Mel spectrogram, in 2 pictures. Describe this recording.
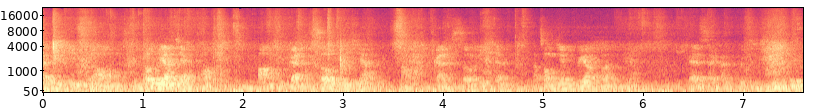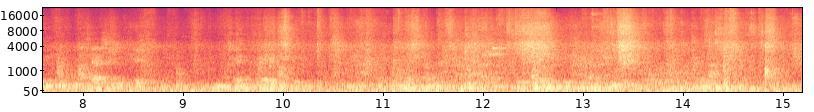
Elderly choir, Vocal exercises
